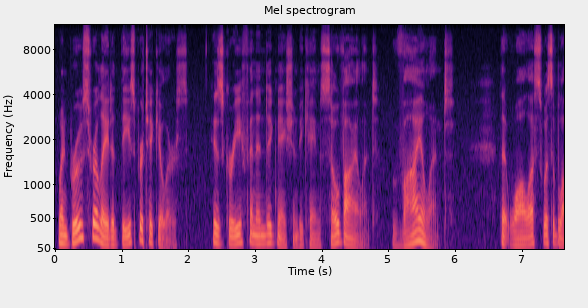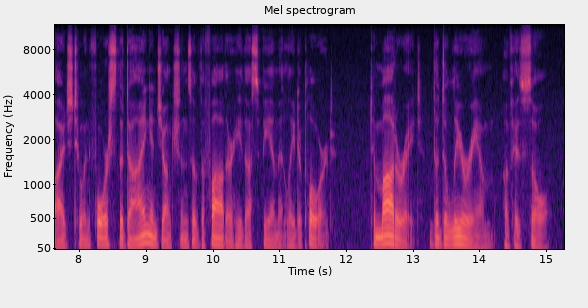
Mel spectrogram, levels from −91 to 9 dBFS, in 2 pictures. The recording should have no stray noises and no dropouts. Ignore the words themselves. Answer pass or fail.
pass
